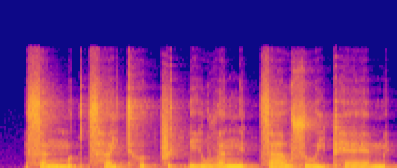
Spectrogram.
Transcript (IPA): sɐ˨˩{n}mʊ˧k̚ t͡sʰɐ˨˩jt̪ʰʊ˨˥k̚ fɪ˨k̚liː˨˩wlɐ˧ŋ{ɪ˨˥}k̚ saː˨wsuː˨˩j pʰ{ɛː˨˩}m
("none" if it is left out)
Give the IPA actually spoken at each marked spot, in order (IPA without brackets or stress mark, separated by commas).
ŋ, ɪ˨, ɛː˨˩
